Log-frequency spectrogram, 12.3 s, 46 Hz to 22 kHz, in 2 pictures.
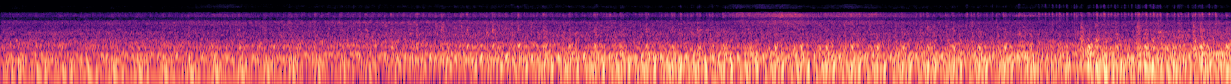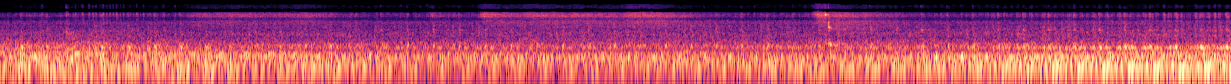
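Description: Mitsubishi MT-21D mini tractor's 21 hp four-cylinder diesel engine running steadily, growing a little louder a few seconds in, with a short click about ten seconds in.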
